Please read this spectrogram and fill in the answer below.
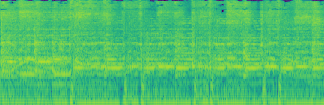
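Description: Music played loud through a large outdoor system of stacked loudspeaker cabinets being tested, with a heavy, steady bass under a held melody line.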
